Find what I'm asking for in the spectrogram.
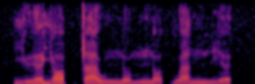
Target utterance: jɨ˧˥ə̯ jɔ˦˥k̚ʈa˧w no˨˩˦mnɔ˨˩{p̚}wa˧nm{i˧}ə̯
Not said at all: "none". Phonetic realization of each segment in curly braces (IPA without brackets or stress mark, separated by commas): t̚, i˧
